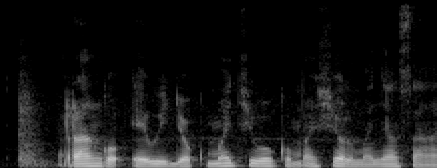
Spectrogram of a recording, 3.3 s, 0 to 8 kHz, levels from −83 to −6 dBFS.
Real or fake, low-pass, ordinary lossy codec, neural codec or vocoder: real; none; none; none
